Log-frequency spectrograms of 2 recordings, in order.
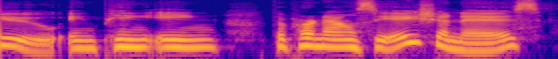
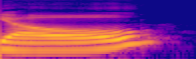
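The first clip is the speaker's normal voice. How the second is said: yo with a rising, question-like second tone; 7 semitones lower than usual. Chinese tone lesson, repeat after me: rising second tone on yo. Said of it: "the high rising second tone, the question tone".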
